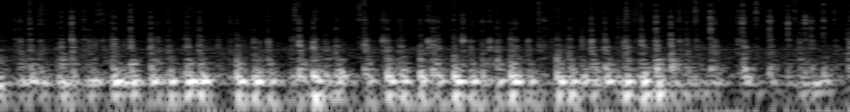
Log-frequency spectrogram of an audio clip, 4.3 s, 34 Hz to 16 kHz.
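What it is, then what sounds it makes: Plastic hand soap bottle. Both hands tap rapidly with long nails on the sides of an upright plastic hand wash bottle standing on a table. The result is a dense, continuous patter of short, hollow clicks and thuds with a low tonal hum around 190 Hz. Each tap dies almost instantly, with very little brightness.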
